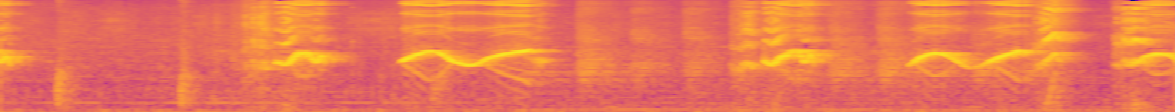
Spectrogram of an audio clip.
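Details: Indoor pet parrot in a singing mood, improvising on 'Spanish Flea': wavy up-and-down warbled whistles in short bursts, with harsher squawky notes between them.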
